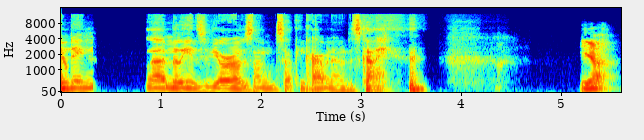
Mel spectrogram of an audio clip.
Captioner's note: chuckles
